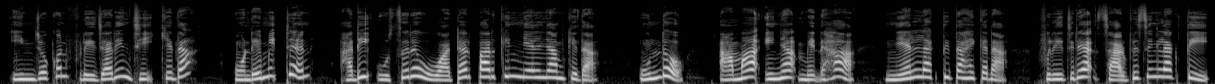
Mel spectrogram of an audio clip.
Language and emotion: Santali, surprised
